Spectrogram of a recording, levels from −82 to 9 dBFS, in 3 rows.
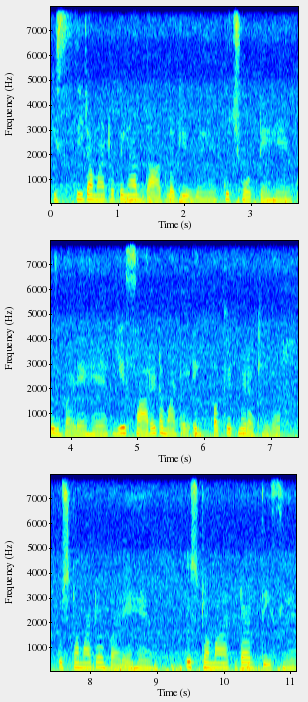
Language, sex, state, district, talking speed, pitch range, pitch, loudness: Hindi, female, Jharkhand, Sahebganj, 160 wpm, 150-195 Hz, 175 Hz, -25 LUFS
